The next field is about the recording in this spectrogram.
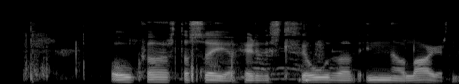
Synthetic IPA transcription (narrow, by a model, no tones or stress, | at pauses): oːwkʰvaːðɛɾ̥t̪aðseːjahejɾðɪst̪l̥joːwðaðɪ̰nːɪawlaːɣɪɾ̥t̪nɪm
